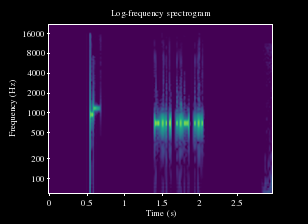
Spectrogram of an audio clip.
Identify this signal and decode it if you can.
Morse code, heard as a keyed tone, about 53 wpm, 700 Hz. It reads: BUS
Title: Sentences from Top 1000 Words - Review Part 6 - New Word Drill - 50wpm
